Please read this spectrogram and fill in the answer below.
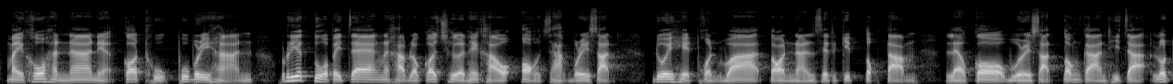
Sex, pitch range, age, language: male, 100-125 Hz, 20-39, Thai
